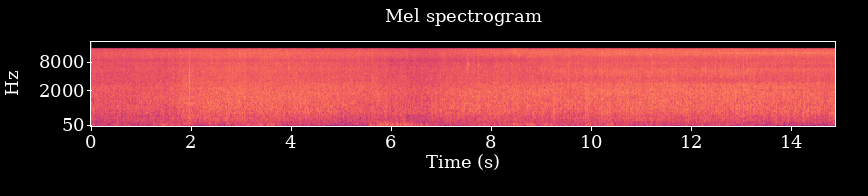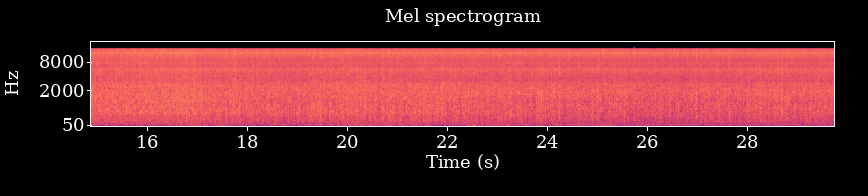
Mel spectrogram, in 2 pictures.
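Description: Heavy rain falling steadily in a continuous hiss. A brief low rumble comes about six seconds in.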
